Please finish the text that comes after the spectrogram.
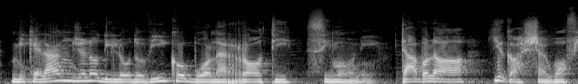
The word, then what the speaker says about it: Michelangelo: a handful but that's how you're supposed to pronounce it full name mikelangelo Simon you got show off your rolling of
